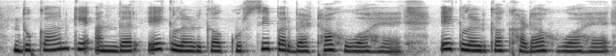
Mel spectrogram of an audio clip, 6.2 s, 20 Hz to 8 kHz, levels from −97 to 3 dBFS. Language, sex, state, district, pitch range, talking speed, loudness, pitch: Hindi, female, Uttar Pradesh, Lalitpur, 205-250 Hz, 145 wpm, -14 LUFS, 220 Hz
